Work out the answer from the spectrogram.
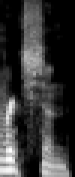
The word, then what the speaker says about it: Ritchson: I've Alan Ritchson, I think is how you say his name. Ritchson.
